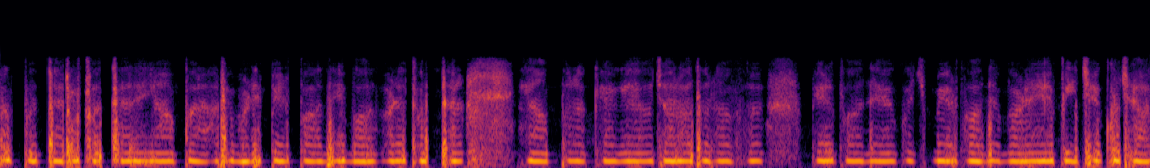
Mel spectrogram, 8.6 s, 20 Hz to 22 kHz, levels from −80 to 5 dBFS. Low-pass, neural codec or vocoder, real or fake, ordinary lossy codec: 5.4 kHz; codec, 24 kHz, 6 kbps, HILCodec; fake; none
